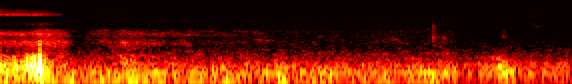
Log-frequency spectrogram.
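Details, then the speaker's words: A sleeping pet dog, tired after a rough week, gives one short, low, snorting snore, then quiet breathing with faint room sound; he often snores loudly enough to wake the owner. "It was a loud snore. Unfortunately, it does not quite, didn't quite go as loud as I thought it was. Because let me tell you what, it woke me up."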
